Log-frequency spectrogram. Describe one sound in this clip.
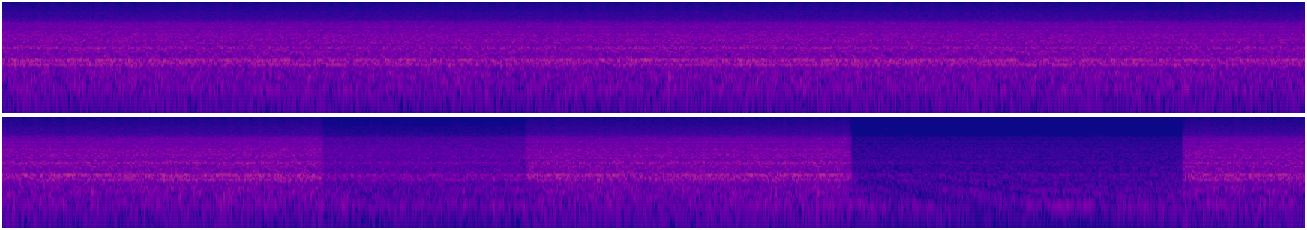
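An electric train hums steadily as it rolls slowly along the track.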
